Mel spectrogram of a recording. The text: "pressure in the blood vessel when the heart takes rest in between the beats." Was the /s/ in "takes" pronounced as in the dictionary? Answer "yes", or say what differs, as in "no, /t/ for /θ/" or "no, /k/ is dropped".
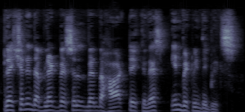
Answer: no, /s/ is dropped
